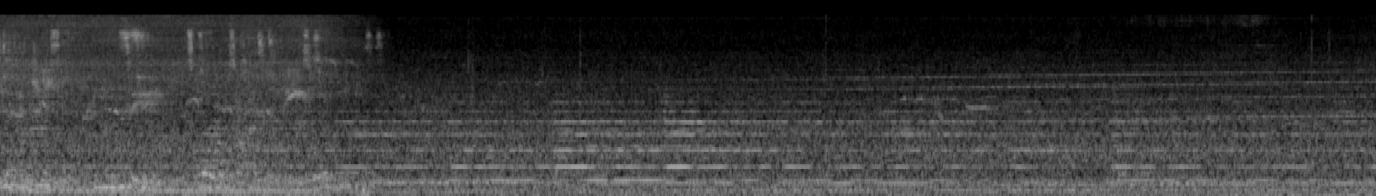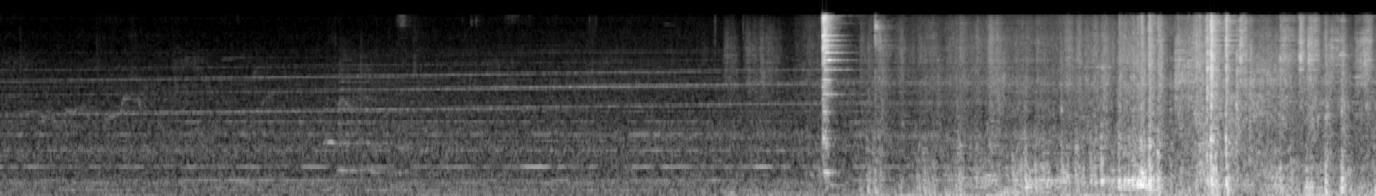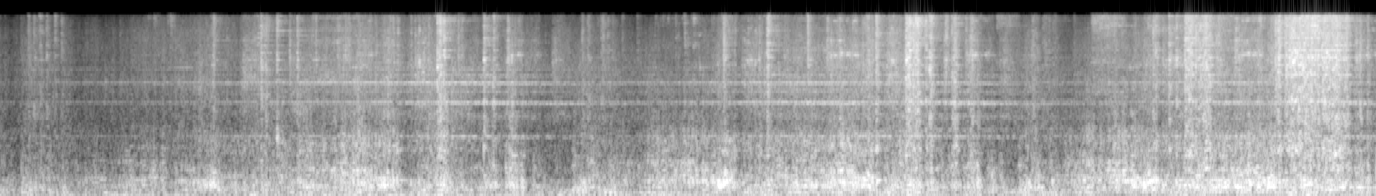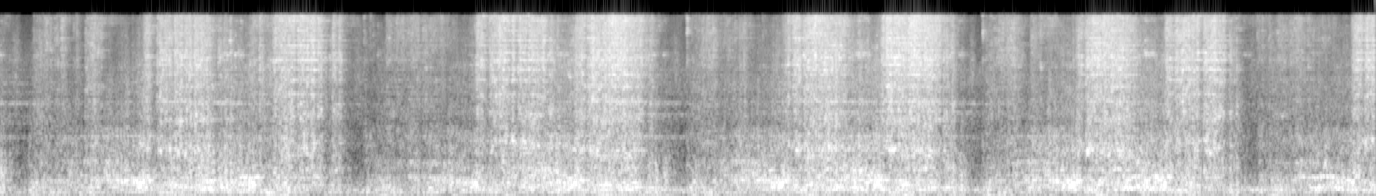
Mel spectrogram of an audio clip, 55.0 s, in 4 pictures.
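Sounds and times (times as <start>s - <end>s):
train wheels clacking over rail joints: 22.0s - 55.0s.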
